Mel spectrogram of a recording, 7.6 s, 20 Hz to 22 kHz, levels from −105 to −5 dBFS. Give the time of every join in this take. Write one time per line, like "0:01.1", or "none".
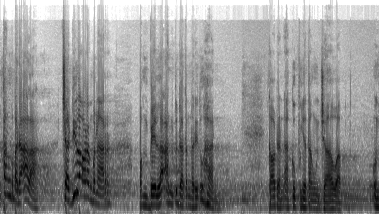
0:04.8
